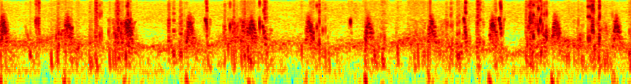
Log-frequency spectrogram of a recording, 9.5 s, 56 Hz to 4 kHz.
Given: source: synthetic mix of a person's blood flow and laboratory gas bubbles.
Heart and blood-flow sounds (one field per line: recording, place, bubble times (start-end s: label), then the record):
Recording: Doppler ultrasound of blood flow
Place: subclavian vein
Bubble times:
0.00-0.16 s: bubbles
0.38-0.61 s: bubbles
0.74-1.10 s: bubbles
1.13-1.21 s: bubbles
1.31-1.54 s: bubbles
1.60-2.06 s: bubbles
2.48-2.84 s: bubbles
3.06-3.17 s: bubbles
3.34-3.82 s: bubbles
3.85-4.09 s: bubbles
4.49-4.57 s: bubbles
4.62-4.99 s: bubbles
5.22-5.30 s: bubbles
5.44-5.84 s: bubbles
5.93-6.02 s: bubbles
6.11-6.46 s: bubbles
6.56-7.07 s: bubbles
7.12-7.28 s: bubbles
7.35-7.58 s: bubbles
7.87-8.25 s: bubbles
8.46-9.21 s: bubbles
9.40-9.48 s: bubbles
From the record:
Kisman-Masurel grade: 342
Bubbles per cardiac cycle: rolling drumbeat, 9 or more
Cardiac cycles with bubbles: 100%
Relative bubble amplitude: moderate (0.250 to 0.450)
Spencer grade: 3 (all of the cardiac periods contain showers or single bubble signals, but not dominating or overriding the cardiac motion signals)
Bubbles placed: anywhere in the cardiac cycle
